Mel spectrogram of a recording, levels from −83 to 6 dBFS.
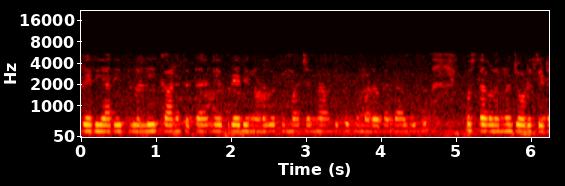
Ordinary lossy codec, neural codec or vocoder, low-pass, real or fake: none; none; 5.4 kHz; real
